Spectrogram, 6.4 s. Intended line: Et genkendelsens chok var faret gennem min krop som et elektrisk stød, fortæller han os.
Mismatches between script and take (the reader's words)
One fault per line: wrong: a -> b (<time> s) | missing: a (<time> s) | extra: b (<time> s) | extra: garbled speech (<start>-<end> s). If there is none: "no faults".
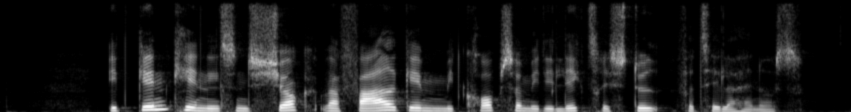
no faults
